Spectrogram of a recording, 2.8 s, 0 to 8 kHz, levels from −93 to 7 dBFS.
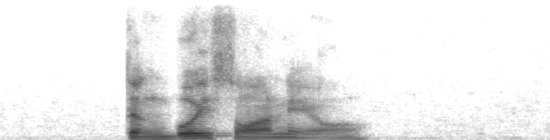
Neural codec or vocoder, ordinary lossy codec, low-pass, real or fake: none; Opus, 16 kbps; 7.2 kHz; real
